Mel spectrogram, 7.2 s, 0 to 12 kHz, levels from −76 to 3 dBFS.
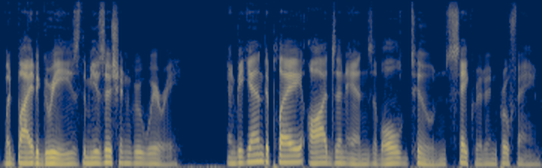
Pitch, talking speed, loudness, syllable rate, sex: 105 Hz, 165 wpm, -21 LUFS, 4.5 syllables/s, male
